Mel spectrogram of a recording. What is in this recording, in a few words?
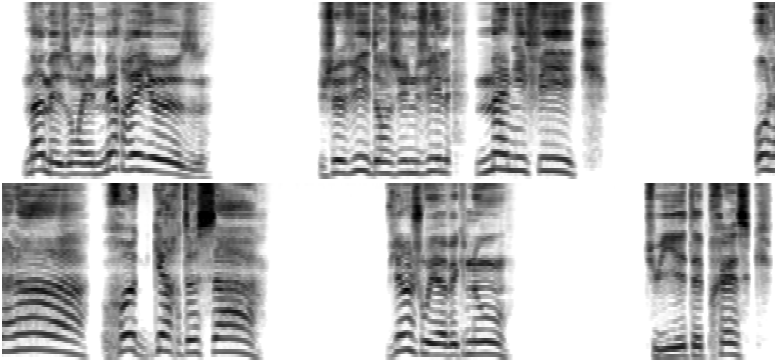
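French male children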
